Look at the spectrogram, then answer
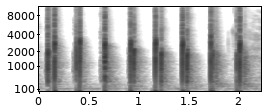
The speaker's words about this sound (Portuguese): Não, não, não, mas vamos dar palmas pro, pros dois. Tem dois. dois campeões. Calma, eu vou falar quem são. É. Troféu Juliette pro queridinho da temporada são dois. Dois vencedores. Demar DeRozan e Darius Garland. Salve de palmas.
